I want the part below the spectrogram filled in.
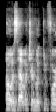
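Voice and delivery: ordinary delivery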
